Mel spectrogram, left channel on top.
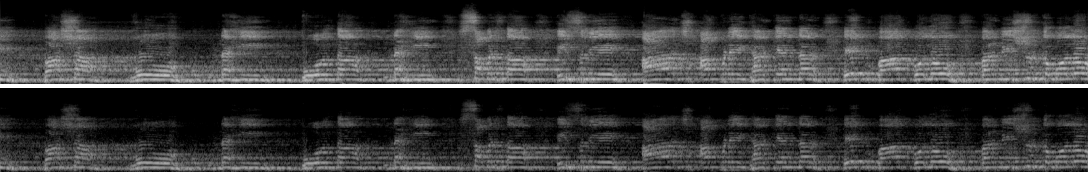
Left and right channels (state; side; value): quieter; right; 9.7 dB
